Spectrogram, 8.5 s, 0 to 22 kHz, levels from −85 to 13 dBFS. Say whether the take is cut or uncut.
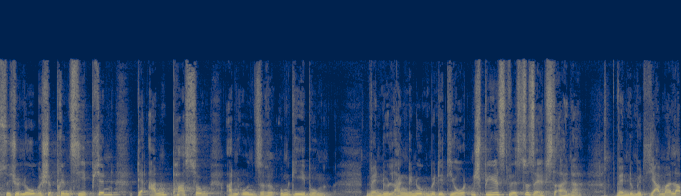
uncut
